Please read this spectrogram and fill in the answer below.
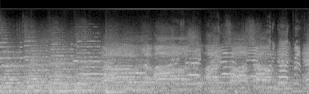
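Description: Music: sustained chords held for about two seconds, then a choir of voices singing.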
